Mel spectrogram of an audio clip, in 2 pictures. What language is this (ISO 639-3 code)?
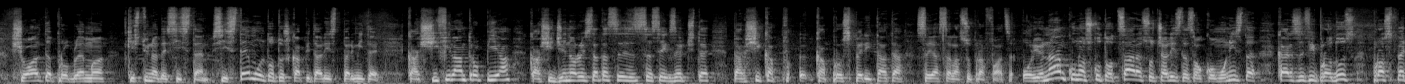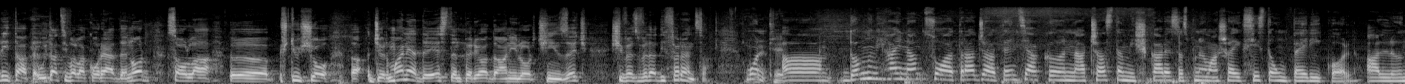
ron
